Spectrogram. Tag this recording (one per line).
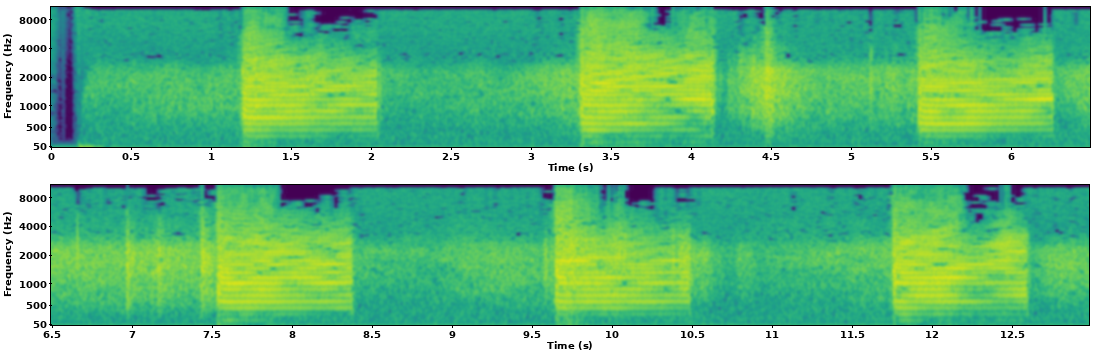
spooky
shortwave
recording
creepy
